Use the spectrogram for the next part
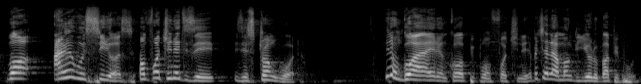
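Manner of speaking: ordinary delivery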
